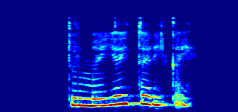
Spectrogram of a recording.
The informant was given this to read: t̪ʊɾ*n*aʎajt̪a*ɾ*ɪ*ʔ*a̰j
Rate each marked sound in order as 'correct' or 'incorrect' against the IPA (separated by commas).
incorrect, correct, incorrect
